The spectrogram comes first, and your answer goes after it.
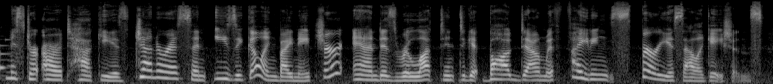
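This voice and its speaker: A woman playing a composed, stubborn young gang deputy in a video game, speaking in formal, measured phrases. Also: mid-range voice, animated, a bit bright, slight background noise, lightly acted. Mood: diplomatic. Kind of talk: scripted video game voice acting.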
